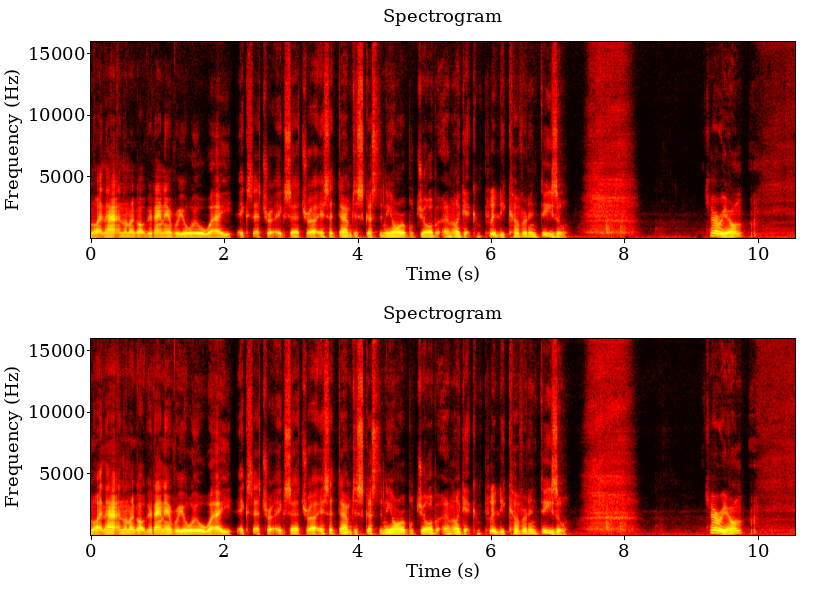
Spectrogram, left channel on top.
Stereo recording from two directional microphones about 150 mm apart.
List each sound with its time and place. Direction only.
0.0 s speech: 25° right (ahead or behind)
9.2 s speech: 15° right (ahead or behind)
10.2 s hiss: 35° right (ahead or behind)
